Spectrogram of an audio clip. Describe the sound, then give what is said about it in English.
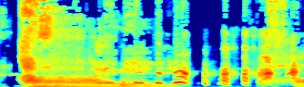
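A person lets out a long, loud growling roar imitating a dinosaur, followed by a few shorter guttural grunts and vocal noises. “It's just like dinosaur noises over here.”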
